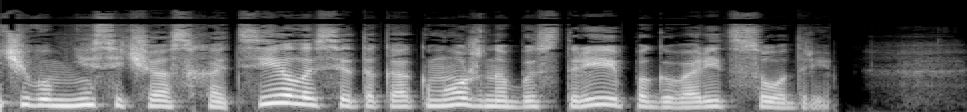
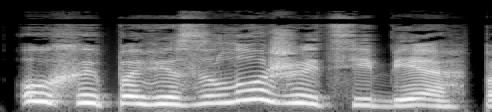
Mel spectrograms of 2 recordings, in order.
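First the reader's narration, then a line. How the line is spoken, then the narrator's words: Moaning. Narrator (Russian): простонала она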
